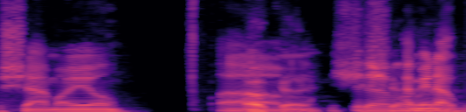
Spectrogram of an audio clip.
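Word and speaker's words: Ishamael: Yeah, Ishmael's like a Bible name, so that's probably why I'm pronouncing it like that. I think they've been using the pronunciation as Shamael.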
